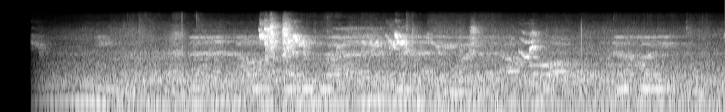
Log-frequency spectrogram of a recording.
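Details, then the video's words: Lovebirds indoors giving a few scattered, shrill squawks and chirps, separated by pauses, over a low steady hum. "طيور الحب"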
